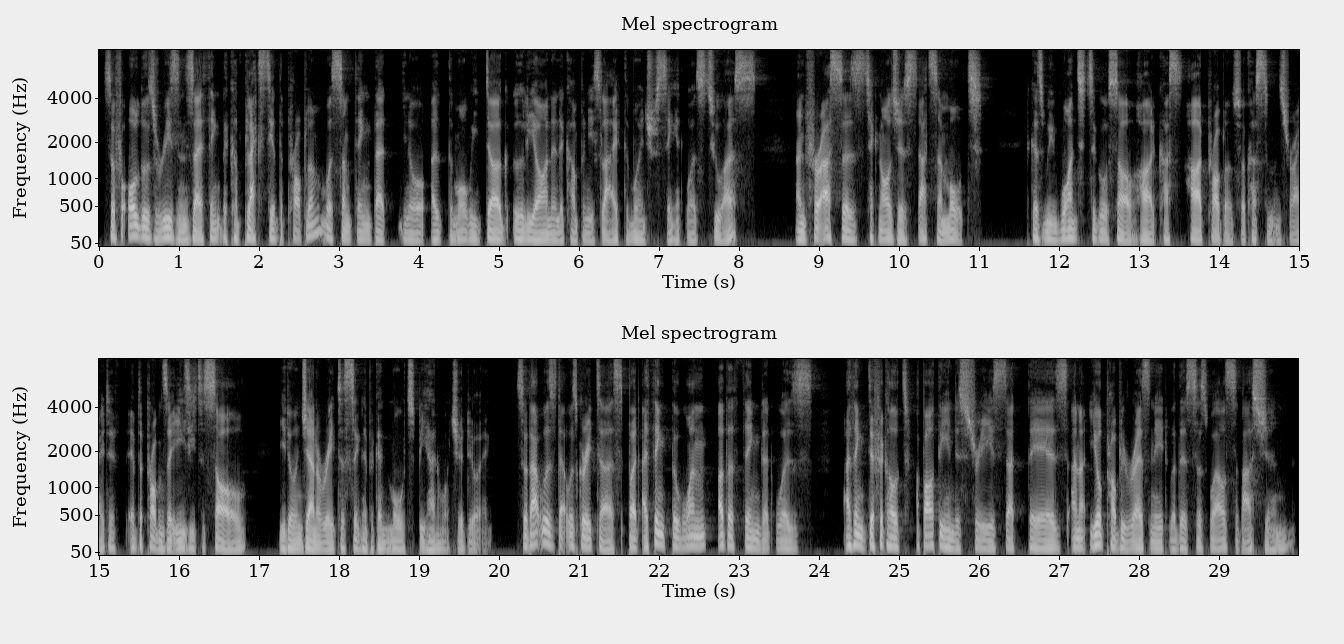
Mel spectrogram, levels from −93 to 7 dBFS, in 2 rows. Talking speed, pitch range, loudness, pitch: 215 wpm, 80-95 Hz, -25 LUFS, 85 Hz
